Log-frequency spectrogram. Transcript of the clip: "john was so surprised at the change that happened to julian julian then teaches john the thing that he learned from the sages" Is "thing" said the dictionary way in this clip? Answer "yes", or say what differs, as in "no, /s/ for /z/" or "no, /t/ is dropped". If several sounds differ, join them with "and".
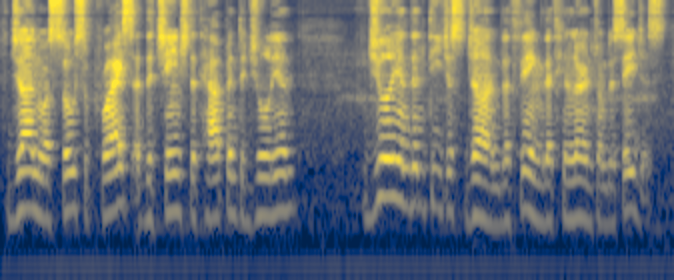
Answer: yes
